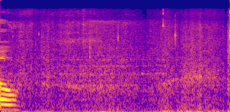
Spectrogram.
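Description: Gusty wind buffeting the microphone, a loud low rumble that flutters unevenly, as the wind picks up ahead of a storm.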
